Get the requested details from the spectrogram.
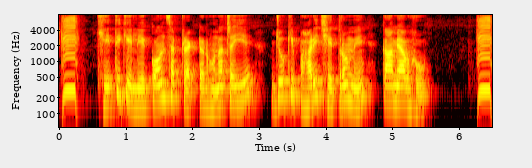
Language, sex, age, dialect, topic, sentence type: Hindi, male, 25-30, Garhwali, agriculture, question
